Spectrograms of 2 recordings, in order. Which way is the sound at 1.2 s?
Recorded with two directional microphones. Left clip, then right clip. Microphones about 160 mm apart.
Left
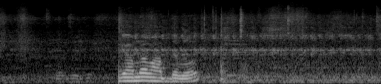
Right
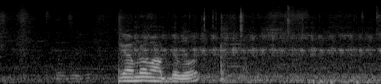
35° left (ahead or behind).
